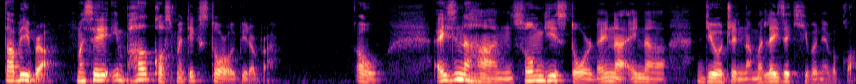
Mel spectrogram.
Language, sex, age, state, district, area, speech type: Manipuri, male, 18-30, Manipur, Imphal West, rural, spontaneous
